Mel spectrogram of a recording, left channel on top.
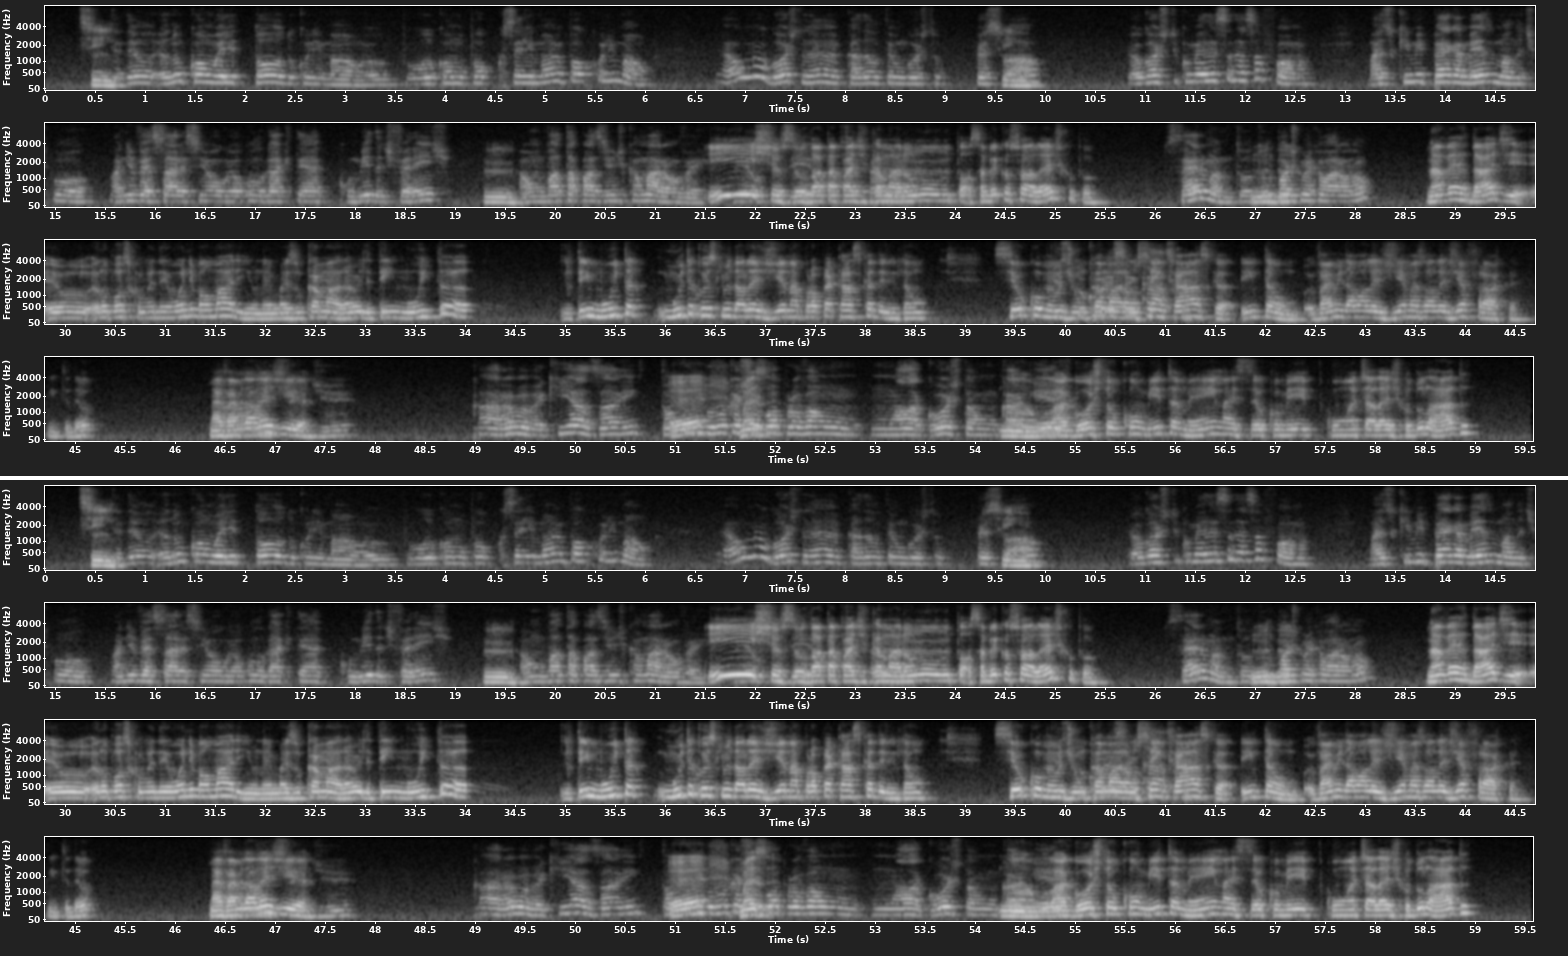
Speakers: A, on the right; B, on the left.
A: Sim,
B: entendeu? Eu não como ele todo com limão. Eu, eu como um pouco sem limão e um pouco com limão. É o meu gosto, né? Cada um tem um gosto pessoal.
A: sim.
B: Eu gosto de comer dessa, dessa forma. Mas o que me pega mesmo, mano, tipo, aniversário assim, ou em algum lugar que tenha comida diferente,
A: Hum.
B: é um vatapazinho de camarão, velho.
A: Ixi,
B: Meu
A: eu sou
B: Deus
A: vatapá
B: do
A: de
B: céu,
A: camarão,
B: velho.
A: não, não posso. Saber que eu sou alérgico, pô?
B: Sério, mano? Tu,
A: Uhum.
B: tu não pode comer camarão, não?
A: Na verdade, eu, eu não posso comer nenhum animal marinho, né? Mas o camarão, ele tem muita. Ele tem muita, muita coisa que me dá alergia na própria casca dele. Então, se eu comer
B: Isso
A: um de
B: tu
A: um
B: comer
A: camarão
B: sem
A: sem
B: casca?
A: casca, então, vai me dar uma alergia, mas uma alergia fraca, entendeu? Mas
B: Ah,
A: vai me dar alergia.
B: entendi. Caramba, velho, que azar, hein? Então
A: É,
B: tu, tu nunca
A: mas.
B: chegou a provar um, um lagosta, um caranguejo?
A: Não, lagosta eu comi também, mas eu comi com um antialérgico do lado.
